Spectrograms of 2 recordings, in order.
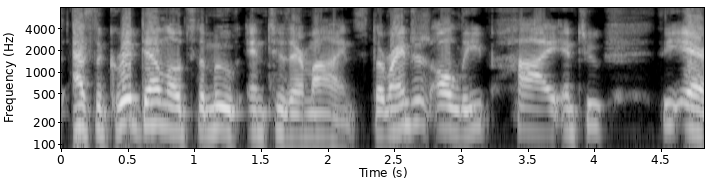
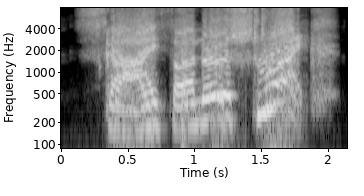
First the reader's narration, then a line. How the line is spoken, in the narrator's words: They shout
